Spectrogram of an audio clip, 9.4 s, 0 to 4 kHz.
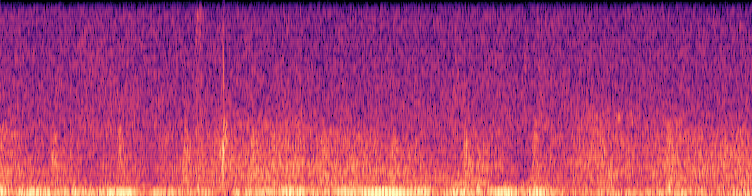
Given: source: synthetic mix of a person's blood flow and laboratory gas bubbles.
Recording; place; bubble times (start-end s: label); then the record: Doppler ultrasound of blood flow; subclavian vein
2.44-2.54 s: bubbles
2.71-2.85 s: bubbles
From the record:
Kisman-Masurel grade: 112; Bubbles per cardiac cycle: 1 to 2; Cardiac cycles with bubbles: 1 to 10%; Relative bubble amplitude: moderate (0.250 to 0.450); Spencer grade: 1 (occasional bubble signal discernible with the cardiac motion signal, with majority of cardiac periods free of bubbles); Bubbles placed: anywhere in the cardiac cycle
